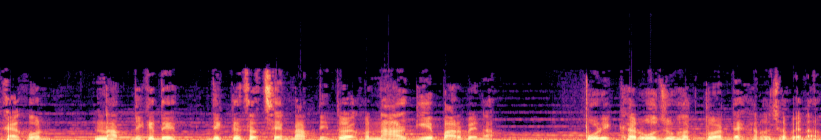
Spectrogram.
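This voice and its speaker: With music playing behind him, this man talks in a fairly high voice whose pitch varies in an ordinary way. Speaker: radio show host. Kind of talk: horror story narration; radio show. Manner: conversational storytelling.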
